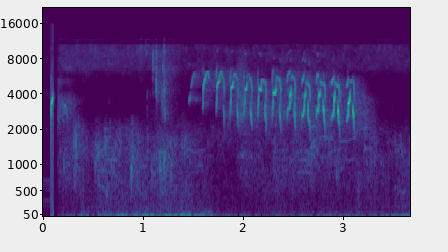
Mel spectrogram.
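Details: A Semipalmated Sandpiper gives a quick run of about a dozen high, thin chirps in under two seconds, after a faint, scratchy lead-in.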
